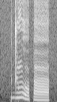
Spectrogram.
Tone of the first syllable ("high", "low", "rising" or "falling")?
high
